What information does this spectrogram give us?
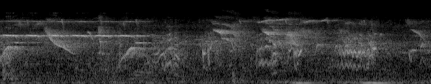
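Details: Galah, the pink and grey rose-breasted cockatoo of Australia, giving a busy run of screechy, sliding calls in rapid overlapping bursts over several seconds, with no other clear sounds.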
